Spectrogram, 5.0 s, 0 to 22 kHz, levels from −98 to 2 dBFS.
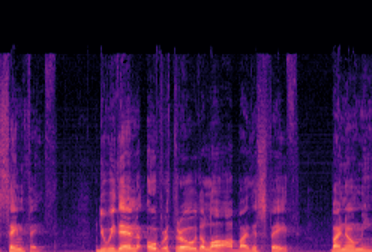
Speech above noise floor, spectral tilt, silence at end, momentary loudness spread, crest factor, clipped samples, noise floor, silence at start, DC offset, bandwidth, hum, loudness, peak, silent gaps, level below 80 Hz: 34 dB; -5.5 dB/octave; 0 s; 11 LU; 20 dB; under 0.1%; -59 dBFS; 0 s; under 0.1%; 18 kHz; none; -25 LUFS; -6 dBFS; none; -62 dBFS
